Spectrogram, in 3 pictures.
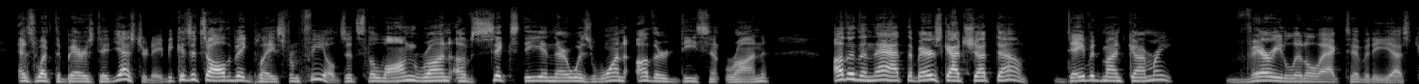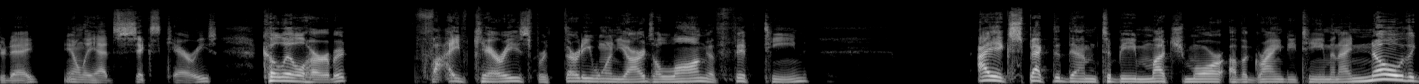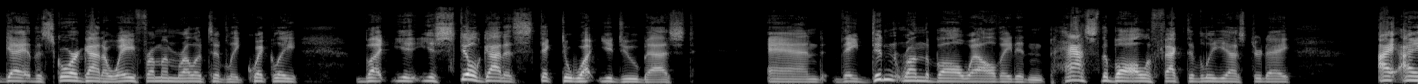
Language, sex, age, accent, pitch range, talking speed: English, male, 50-69, American, 125-175 Hz, 155 wpm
